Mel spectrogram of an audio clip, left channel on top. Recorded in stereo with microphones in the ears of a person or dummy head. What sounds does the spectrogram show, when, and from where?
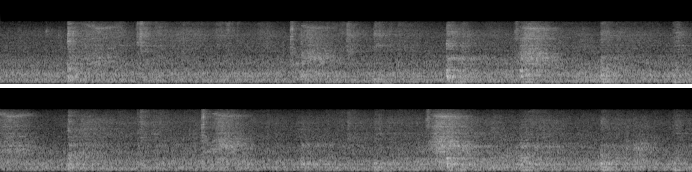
0.7 s footsteps: 50° left (ahead or behind), 3.5 m; by 6.8 s 25° left (ahead or behind), 3.5 m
